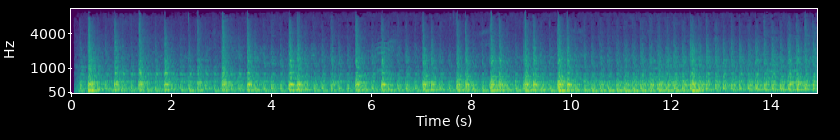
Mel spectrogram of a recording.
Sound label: Taiko Drums, Taiko drums being played at festival.; Concerts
